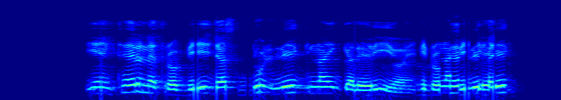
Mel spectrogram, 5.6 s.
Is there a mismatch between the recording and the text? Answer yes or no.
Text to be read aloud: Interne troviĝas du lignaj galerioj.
yes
